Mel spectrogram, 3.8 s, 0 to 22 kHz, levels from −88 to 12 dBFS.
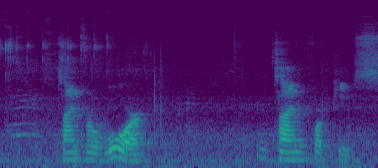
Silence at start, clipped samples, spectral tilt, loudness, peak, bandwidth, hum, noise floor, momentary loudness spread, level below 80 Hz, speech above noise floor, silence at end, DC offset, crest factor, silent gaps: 0 s; under 0.1%; -5.5 dB/octave; -35 LUFS; -16 dBFS; 17.5 kHz; none; -55 dBFS; 25 LU; -62 dBFS; 20 dB; 0 s; under 0.1%; 22 dB; none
